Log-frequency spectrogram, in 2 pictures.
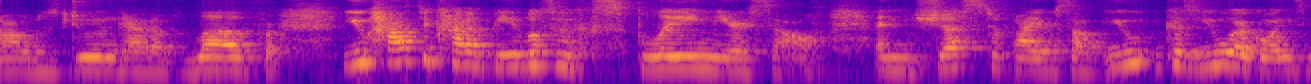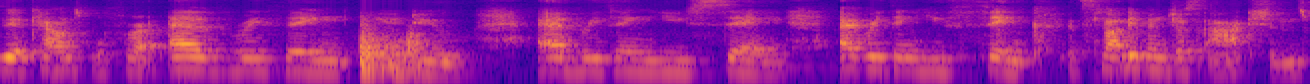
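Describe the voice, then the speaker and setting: A woman's voice: lowish voice, a little hiss or hum. A young woman from Ghana giving a casual, earnest devotional talk to viewers in a conversational way. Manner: earnest, conversational, poses questions to listeners. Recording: echoey room.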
